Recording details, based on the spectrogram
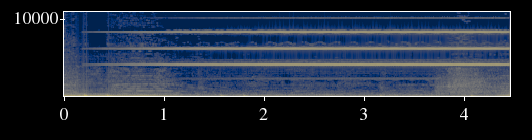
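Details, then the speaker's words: Simulated tinnitus from loud earbud and headphone noise exposure: steady high-pitched ringing tones over muffled music with thumping bass. "ringing sound is called tinnitus. It's a possible side effect of intense noise exposure, but once you get it, it's like a song that never ends."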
